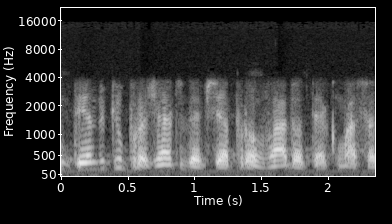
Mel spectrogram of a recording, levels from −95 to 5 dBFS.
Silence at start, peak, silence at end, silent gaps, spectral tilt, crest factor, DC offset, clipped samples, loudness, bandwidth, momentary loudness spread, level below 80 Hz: 0 s; 0 dBFS; 0 s; none; -7 dB/octave; 14 dB; under 0.1%; under 0.1%; -15 LUFS; 4.1 kHz; 4 LU; -58 dBFS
